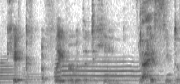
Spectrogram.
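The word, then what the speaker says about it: Tajín: really enjoy this on fruit how do you pronounce this tahen okay and what is tahen it is chili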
